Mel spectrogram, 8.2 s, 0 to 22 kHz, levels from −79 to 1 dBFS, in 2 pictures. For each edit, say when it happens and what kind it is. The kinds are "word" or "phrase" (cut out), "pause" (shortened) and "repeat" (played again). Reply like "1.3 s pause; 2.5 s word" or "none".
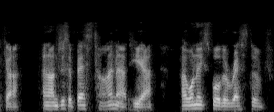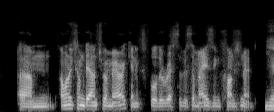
1.0 s word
